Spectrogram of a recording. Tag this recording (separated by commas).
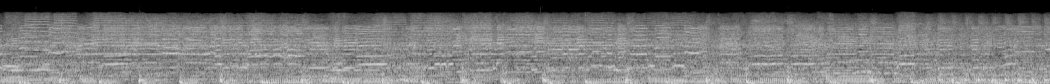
Punk rock, Music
